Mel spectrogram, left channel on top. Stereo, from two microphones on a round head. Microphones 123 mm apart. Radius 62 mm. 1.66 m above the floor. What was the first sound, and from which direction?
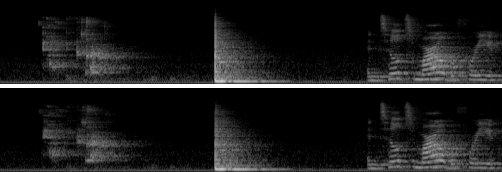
Dripping, 65° left (ahead or behind).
